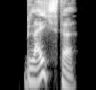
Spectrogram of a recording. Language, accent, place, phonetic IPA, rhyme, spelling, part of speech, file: German, Germany, Berlin, [ˈblaɪ̯çstə], -aɪ̯çstə, bleichste, adjective, De-bleichste.ogg
- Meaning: inflection of bleich: 1. strong/mixed nominative/accusative feminine singular superlative degree 2. strong nominative/accusative plural superlative degree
